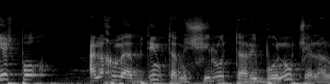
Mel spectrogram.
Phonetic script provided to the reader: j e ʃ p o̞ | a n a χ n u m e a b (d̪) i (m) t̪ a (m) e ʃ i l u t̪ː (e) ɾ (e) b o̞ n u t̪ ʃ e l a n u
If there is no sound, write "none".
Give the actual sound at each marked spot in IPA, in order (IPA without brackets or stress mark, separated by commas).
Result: d̪, m, m, a, i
